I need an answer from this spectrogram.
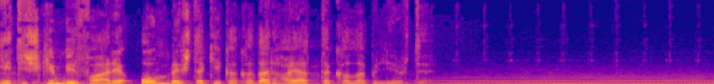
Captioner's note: clock ticking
